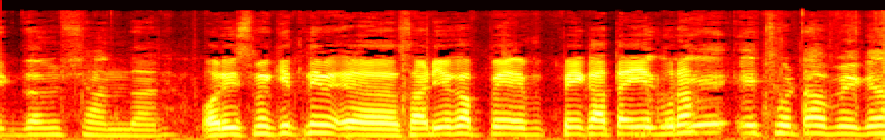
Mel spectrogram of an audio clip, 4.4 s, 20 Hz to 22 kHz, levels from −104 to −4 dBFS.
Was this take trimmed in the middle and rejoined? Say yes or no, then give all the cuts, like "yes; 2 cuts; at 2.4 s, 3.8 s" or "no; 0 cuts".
no; 0 cuts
